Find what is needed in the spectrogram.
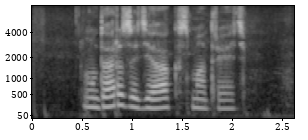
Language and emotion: Russian, neutral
